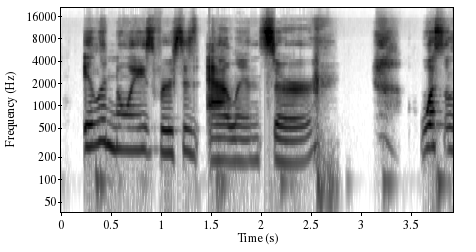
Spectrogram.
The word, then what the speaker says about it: Illinois: right um You said the S is silent in Illinois listen listen I did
